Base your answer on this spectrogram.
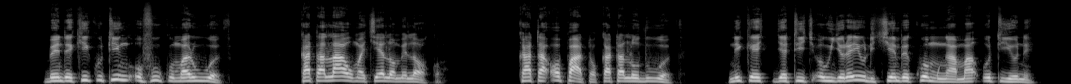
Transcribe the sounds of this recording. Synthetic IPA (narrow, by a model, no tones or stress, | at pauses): bendekikutiŋofukumarwot̪ | katalawmat͡ʃjɛlɔmɪlɔkɔ | kataʔɔpatɔkatalʊd̪wot̪ | niket͡ʃd͡ʒatit͡ʃowiɲd͡ʒoɾejʊdt͡ʃjembekwomŋamaʔotione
